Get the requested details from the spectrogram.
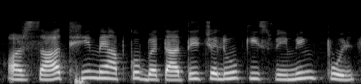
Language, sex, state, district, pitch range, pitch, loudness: Hindi, female, Himachal Pradesh, Shimla, 225-275 Hz, 260 Hz, -15 LUFS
